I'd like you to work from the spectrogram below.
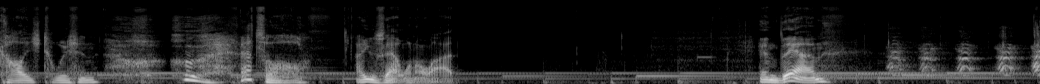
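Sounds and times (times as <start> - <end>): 
speech: 0.1 - 4.7, 7.6 - 8.4
dog barking in short yelps: 8.8 - 10.4.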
